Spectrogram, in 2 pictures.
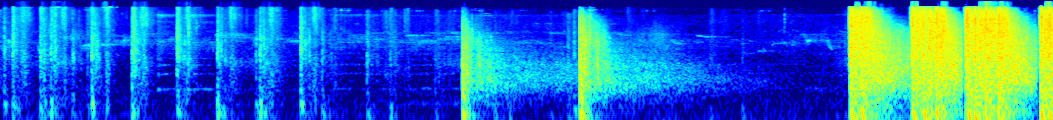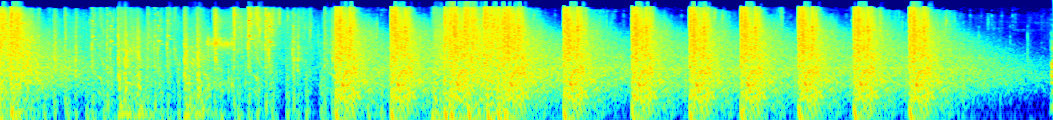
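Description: Gunfire in the video game BodyCam: a few scattered single shots and sliding sounds at first, then long, loud bursts of rapid automatic fire broken by short pauses.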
